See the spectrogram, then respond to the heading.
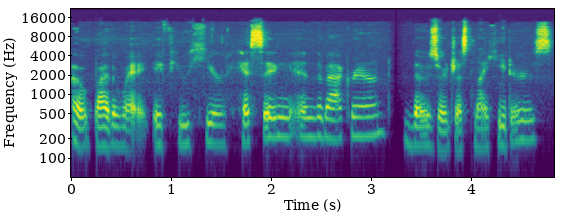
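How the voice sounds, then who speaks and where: A quiet woman at a moderate pace, with a dry, close sound and no echo. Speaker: witchcraft practice vlogger. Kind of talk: lecture. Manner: quiet, low-voiced.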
